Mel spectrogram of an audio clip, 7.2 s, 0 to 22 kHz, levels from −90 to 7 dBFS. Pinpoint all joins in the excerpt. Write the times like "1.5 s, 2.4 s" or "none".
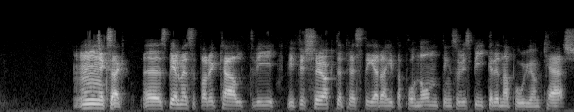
3.5 s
